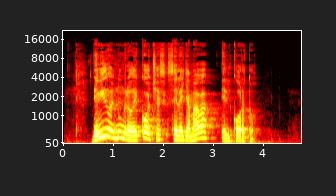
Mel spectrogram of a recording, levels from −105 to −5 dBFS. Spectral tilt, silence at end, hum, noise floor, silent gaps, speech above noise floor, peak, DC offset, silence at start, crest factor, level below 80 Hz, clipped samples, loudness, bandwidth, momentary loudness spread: -6.5 dB/octave; 0.95 s; none; -65 dBFS; none; 48 dB; -2 dBFS; under 0.1%; 0.6 s; 16 dB; -48 dBFS; under 0.1%; -17 LUFS; 14.5 kHz; 12 LU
